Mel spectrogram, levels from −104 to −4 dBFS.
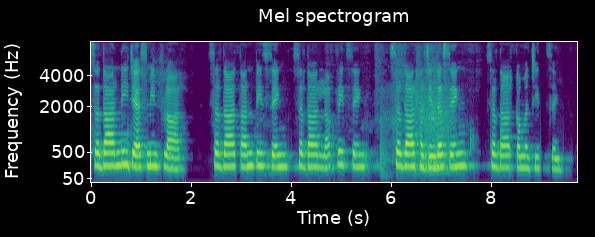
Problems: background sounds at intervals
